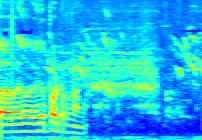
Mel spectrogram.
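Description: Native country chickens clucking faintly after a man's voice trails off in the first second.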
